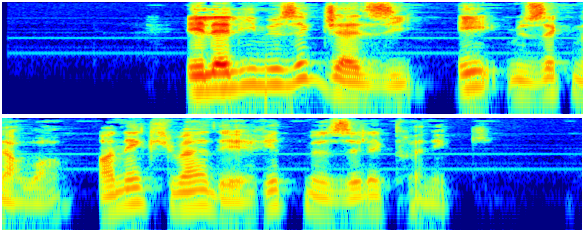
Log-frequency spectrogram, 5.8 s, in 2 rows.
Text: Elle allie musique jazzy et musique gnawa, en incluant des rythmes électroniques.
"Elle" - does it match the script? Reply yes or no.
no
